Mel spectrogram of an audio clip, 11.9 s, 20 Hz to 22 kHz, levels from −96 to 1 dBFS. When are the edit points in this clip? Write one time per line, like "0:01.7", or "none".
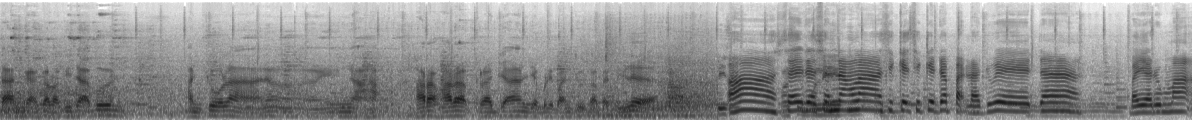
0:07.2

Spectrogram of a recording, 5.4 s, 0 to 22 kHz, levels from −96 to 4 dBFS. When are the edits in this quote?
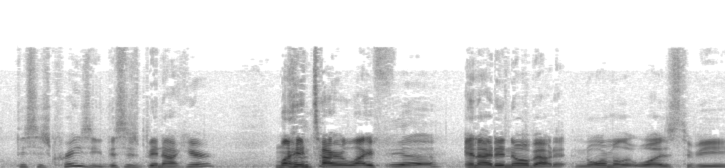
0:04.3

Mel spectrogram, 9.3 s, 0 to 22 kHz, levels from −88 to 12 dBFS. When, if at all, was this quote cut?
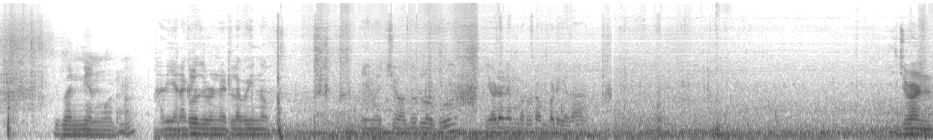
0:01.5
0:06.2

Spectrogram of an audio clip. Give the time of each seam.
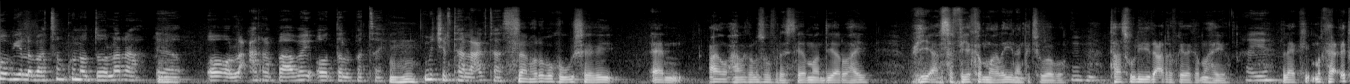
none

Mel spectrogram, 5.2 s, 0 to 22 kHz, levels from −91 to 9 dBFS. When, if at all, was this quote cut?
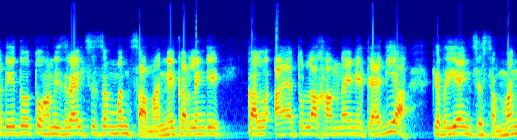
none

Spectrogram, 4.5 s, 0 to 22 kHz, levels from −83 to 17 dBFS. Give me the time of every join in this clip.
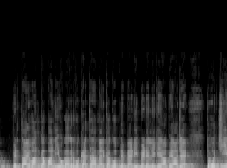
none

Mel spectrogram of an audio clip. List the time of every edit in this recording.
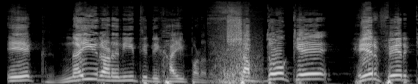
0:02.3

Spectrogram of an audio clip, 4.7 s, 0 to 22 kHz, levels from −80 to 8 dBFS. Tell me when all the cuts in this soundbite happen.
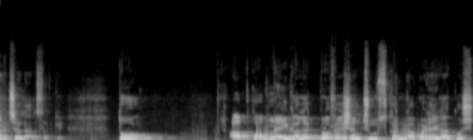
none

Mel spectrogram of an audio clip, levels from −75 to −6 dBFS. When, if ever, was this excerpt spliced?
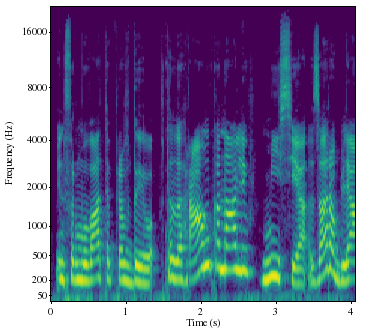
none

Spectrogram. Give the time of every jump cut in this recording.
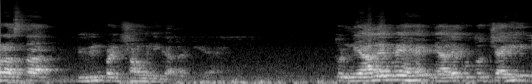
none

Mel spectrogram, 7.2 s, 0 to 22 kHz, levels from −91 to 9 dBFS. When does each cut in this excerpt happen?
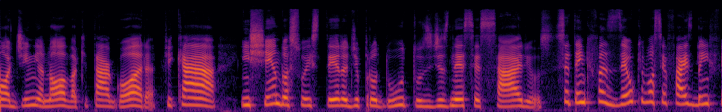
0:01.6

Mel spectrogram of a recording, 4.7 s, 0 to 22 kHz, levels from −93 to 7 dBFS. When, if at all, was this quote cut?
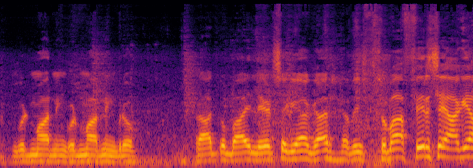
none

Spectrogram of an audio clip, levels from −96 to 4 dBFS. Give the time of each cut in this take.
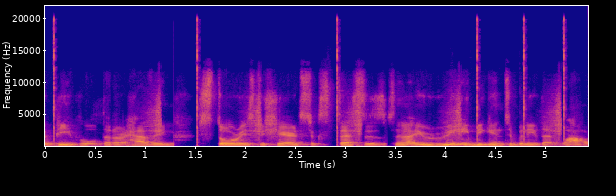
0:01.3
0:03.4

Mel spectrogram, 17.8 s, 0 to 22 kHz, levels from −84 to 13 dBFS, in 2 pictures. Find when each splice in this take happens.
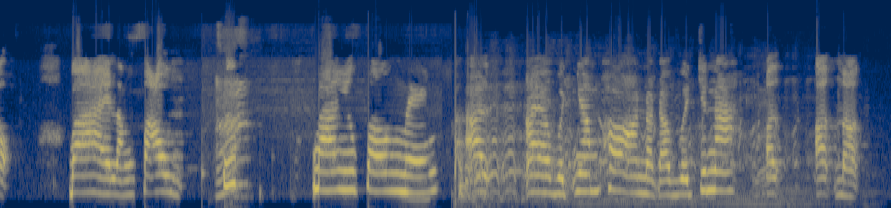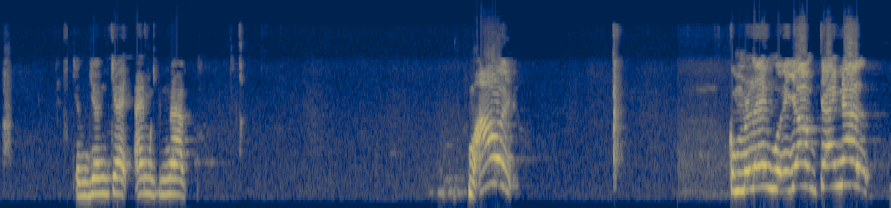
0:04.5

